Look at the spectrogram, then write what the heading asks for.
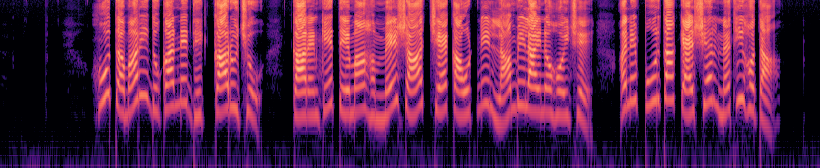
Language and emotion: Gujarati, angry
